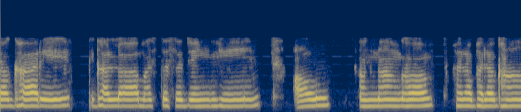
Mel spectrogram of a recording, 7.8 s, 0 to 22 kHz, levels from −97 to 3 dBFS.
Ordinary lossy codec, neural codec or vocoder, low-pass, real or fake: none; vocoder, 22.05 kHz, 80 mel bands, HiFi-GAN; 5.4 kHz; fake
